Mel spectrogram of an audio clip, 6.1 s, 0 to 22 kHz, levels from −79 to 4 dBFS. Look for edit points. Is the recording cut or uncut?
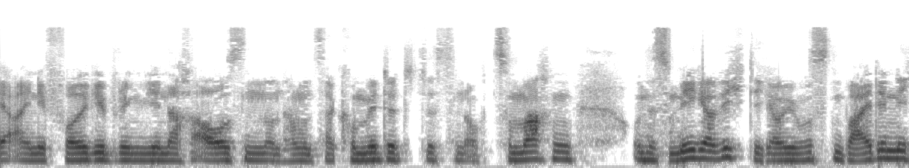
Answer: cut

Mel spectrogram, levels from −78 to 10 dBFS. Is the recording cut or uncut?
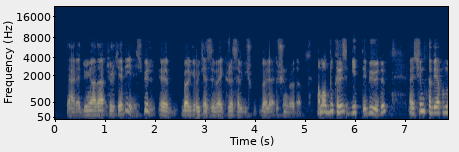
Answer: cut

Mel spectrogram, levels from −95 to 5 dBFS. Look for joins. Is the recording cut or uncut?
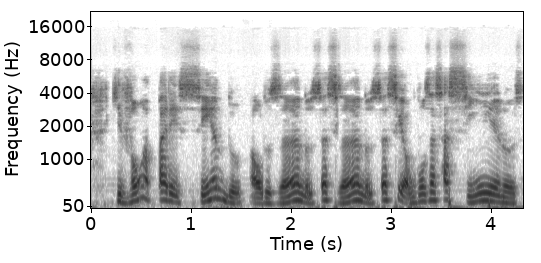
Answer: cut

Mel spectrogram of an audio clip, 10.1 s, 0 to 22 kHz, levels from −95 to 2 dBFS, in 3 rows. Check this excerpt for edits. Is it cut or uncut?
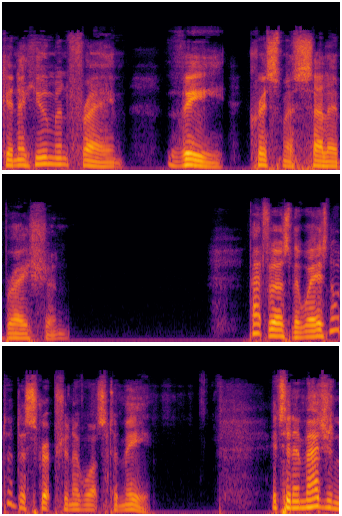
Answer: cut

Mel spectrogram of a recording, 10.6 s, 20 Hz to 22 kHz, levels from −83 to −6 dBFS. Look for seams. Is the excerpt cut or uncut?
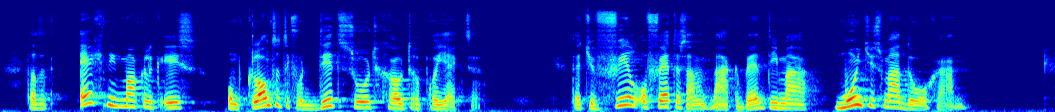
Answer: cut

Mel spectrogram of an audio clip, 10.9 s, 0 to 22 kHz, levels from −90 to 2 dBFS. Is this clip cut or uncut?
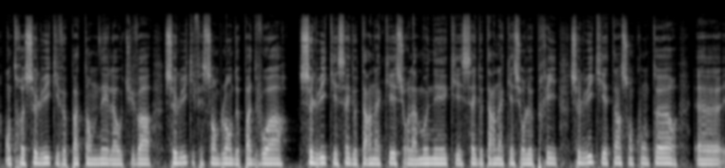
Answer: uncut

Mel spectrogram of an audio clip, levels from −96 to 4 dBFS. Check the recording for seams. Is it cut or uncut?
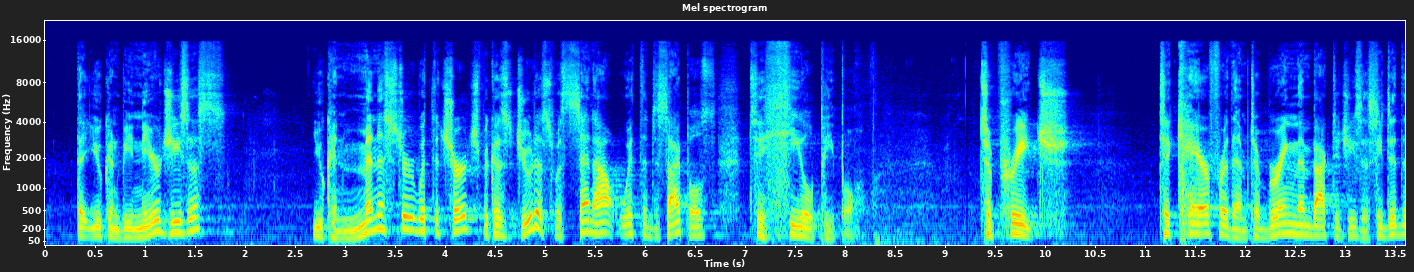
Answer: uncut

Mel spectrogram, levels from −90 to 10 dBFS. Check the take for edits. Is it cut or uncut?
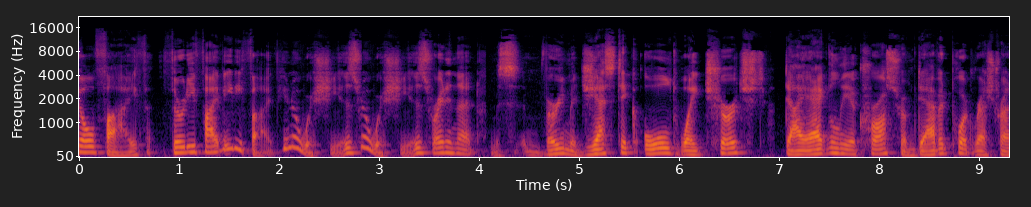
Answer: cut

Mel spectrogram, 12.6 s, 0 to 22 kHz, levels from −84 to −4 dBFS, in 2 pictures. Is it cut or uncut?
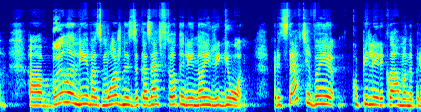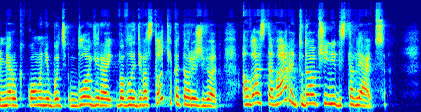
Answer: uncut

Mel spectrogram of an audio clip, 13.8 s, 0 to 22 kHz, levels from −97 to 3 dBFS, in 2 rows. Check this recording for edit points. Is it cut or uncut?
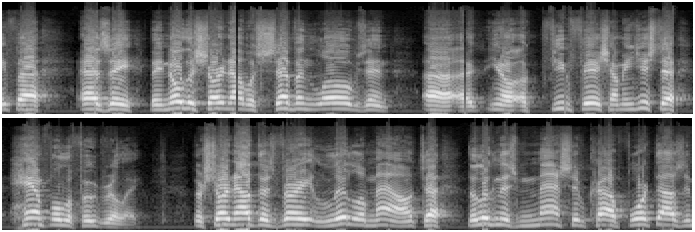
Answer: uncut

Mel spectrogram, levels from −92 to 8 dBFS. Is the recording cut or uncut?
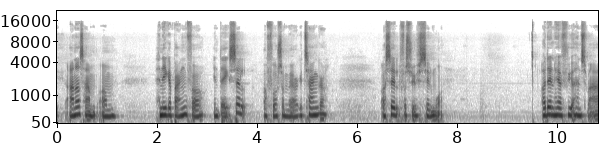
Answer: uncut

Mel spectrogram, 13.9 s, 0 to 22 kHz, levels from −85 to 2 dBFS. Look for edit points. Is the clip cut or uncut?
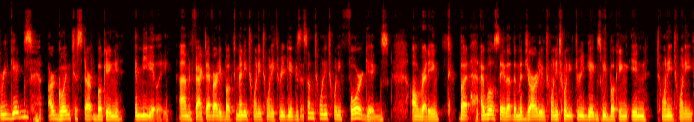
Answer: cut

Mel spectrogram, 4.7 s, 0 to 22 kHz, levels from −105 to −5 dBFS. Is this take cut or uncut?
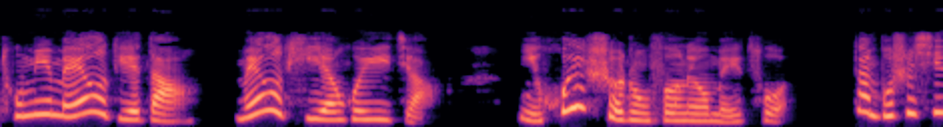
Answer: uncut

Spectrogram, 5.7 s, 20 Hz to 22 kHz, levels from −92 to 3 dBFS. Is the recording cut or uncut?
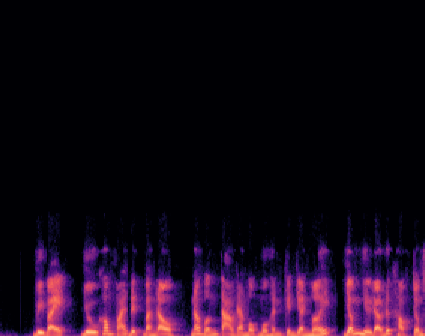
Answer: cut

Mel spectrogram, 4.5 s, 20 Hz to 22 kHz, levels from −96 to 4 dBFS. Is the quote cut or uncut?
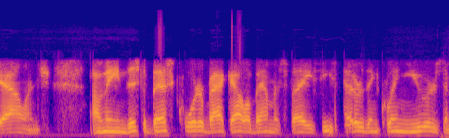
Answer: cut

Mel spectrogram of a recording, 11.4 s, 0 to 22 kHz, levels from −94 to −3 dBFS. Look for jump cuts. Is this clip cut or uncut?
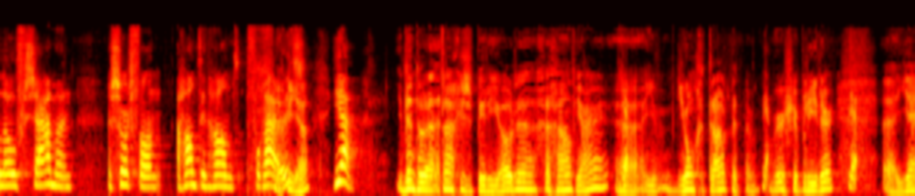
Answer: cut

